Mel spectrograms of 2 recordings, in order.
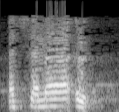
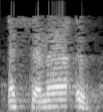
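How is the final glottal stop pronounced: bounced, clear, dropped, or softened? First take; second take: bounced; bounced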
